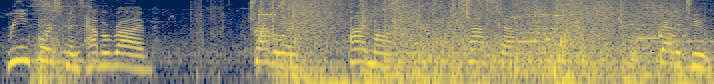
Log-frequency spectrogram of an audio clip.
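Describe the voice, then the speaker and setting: A young female battle automaton in a video game. She speaks in formal, clipped announcements with a rather high voice. Music plays clearly behind her. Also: slow, long pauses. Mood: flat, resolute. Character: young female combat robot, formal and emotionless. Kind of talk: animated video game acting.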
